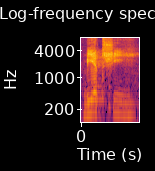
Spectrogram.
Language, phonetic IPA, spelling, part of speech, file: Czech, [ˈvjɛtʃiː], větší, adjective, Cs-větší.ogg
- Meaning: comparative degree of velký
